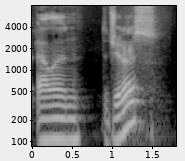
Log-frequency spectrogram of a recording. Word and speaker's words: Ellen DeGeneres: It really just comes down to who they, like, okay, for example, a female famous person who got canceled recently was Ellen DeGeneres.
